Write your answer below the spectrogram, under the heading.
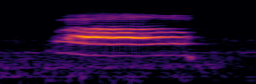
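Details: Kitten from a pair that endured a cold snap together, one of whom was diagnosed with dry FIP with neurological signs, gives a single clear, steady, tonal meow lasting about one second against a quiet background.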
